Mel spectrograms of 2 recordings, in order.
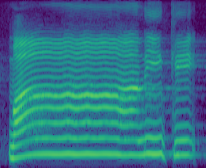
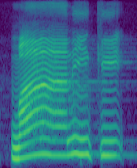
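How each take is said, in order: First: The first vowel is stretched far too long. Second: The first vowel is held for two beats. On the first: The speaker calls it wrong. "tidak sampai maliki" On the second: The speaker calls it right. "Cukup dilantunkan saja suaranya"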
